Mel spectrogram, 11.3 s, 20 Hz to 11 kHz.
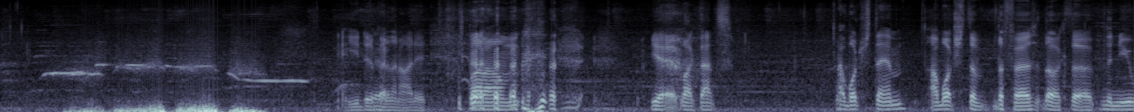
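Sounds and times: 
person whistling a short tune: 0:00.4 - 0:03.2
breathy low rumble: 0:00.5 - 0:02.8
speech: 0:03.5 - 0:07.4, 0:08.4 - 0:11.3
laughter: 0:04.4 - 0:07.0.

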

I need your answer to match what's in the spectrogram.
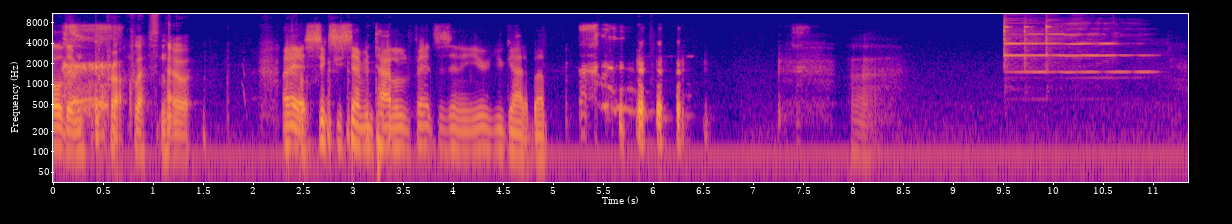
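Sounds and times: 
speech: 0:00.0 - 0:01.5, 0:02.2 - 0:06.6, 0:08.0 - 0:08.3
laughter: 0:00.0 - 0:03.5, 0:05.3 - 0:06.6
bright bell strike: 0:09.5 - 0:11.3.

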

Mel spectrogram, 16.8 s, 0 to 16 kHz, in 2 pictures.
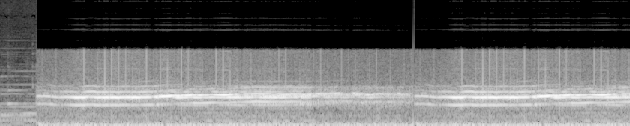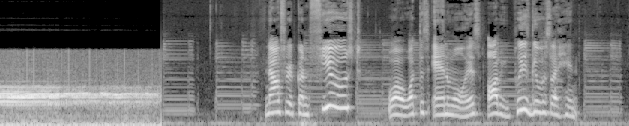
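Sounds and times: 
long tonal moaning whale calls: 0:00.5 - 0:10.6
speech: 0:12.1 - 0:16.4.

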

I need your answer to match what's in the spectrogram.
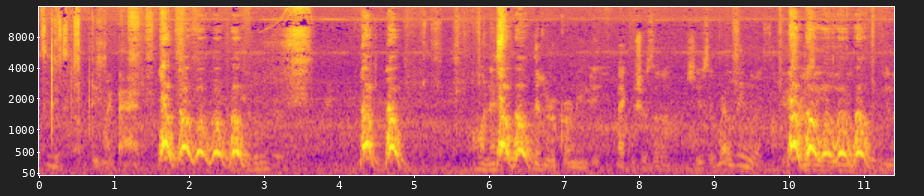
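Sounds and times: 
dog barking: 0:01.6 - 0:02.9, 0:04.2 - 0:05.0, 0:06.1 - 0:06.7, 0:10.0 - 0:11.2
speech: 0:06.9 - 0:11.3.

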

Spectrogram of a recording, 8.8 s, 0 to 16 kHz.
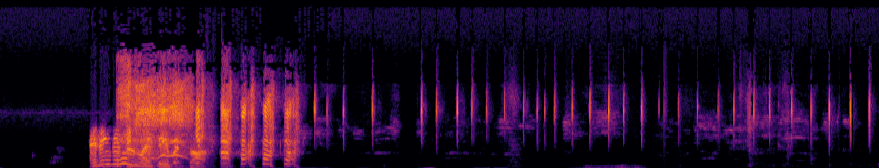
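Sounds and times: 
speech: 0:00.9 - 0:02.2
laughter: 0:01.2 - 0:03.2
fingers drumming on a computer keyboard: 0:03.0 - 0:08.7.

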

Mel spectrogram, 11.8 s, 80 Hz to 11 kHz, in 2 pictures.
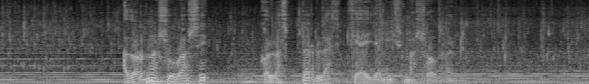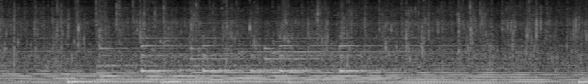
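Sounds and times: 
water spilling and splashing over the edges of a fountain basin: 0:00.0 - 0:11.7
speech: 0:01.2 - 0:04.9.

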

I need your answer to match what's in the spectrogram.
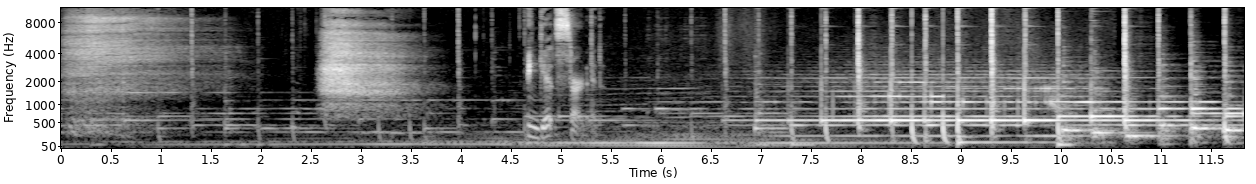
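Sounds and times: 
deep breath drawn in: 0:00.0 - 0:04.0
music: 0:00.0 - 0:11.8
speech: 0:04.7 - 0:05.4, 0:06.9 - 0:07.3.

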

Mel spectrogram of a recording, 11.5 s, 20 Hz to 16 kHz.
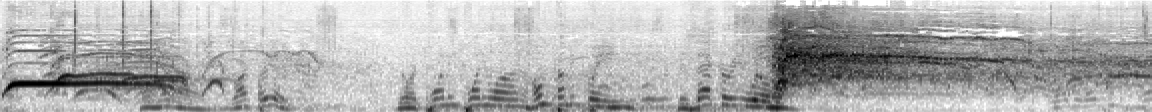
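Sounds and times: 
large crowd of girls screaming and cheering at a high school homecoming: 0:00.0 - 0:02.2, 0:07.7 - 0:11.5
speech: 0:04.2 - 0:08.1.

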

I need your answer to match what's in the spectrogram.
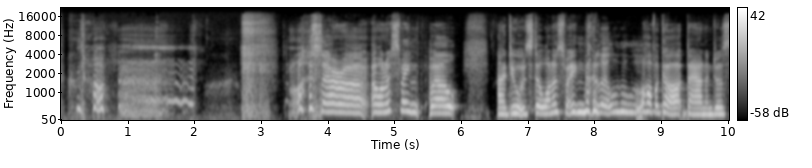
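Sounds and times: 
dog growling and whimpering: 0:00.5 - 0:02.1
speech: 0:03.8 - 0:10.0.

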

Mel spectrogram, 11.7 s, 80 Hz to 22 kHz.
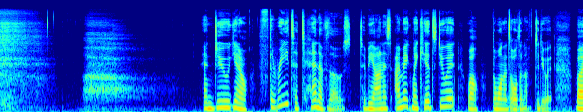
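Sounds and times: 
deep breathing as a relaxation exercise: 0:00.0 - 0:03.5
speech: 0:04.1 - 0:11.6.

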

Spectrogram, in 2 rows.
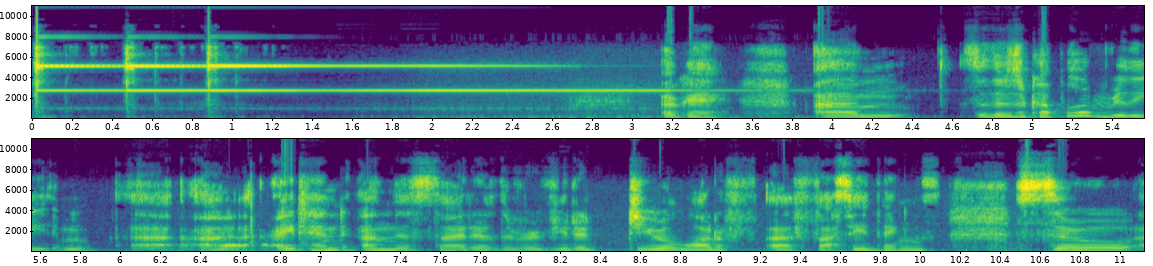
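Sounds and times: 
small handheld bell ringing: 0:00.0 - 0:04.1
speech: 0:03.2 - 0:11.1.

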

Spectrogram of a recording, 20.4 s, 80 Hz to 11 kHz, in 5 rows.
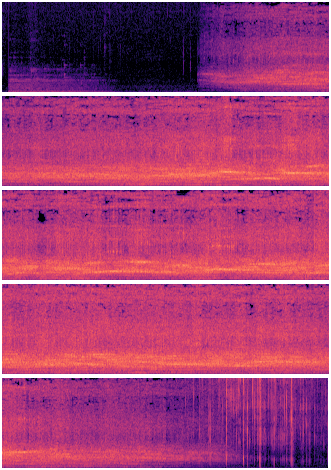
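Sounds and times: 
low rumble: 0:00.0 - 0:01.5
eerie screaming-like wailing from a deep borehole: 0:02.5 - 0:20.4
crackles and pops from a melting microphone: 0:18.6 - 0:20.4.

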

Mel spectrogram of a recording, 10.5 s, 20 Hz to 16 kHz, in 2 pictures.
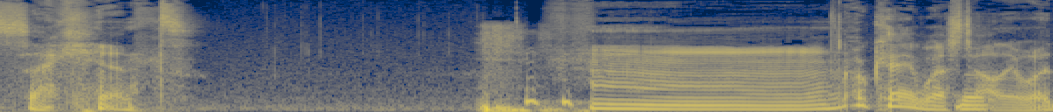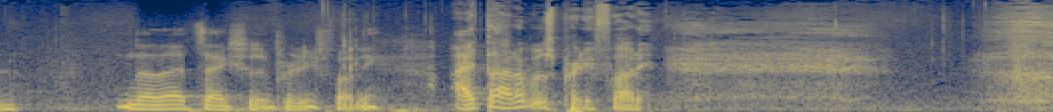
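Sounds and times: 
speech: 0:00.1 - 0:01.0, 0:02.7 - 0:09.0
person yawning: 0:02.4 - 0:04.2.

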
